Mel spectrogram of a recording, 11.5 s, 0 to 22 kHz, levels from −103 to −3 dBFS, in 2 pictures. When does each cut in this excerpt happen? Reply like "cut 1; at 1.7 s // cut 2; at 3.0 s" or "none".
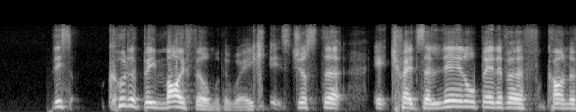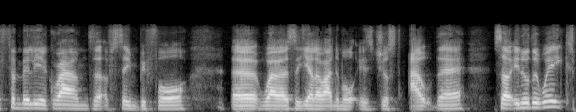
none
